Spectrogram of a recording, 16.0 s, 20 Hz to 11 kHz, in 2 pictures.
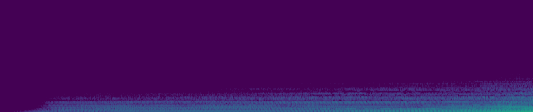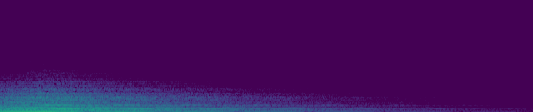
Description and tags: (Low) G Major 7 [Reversed Piano Ambient]
This is my third track to my atmosphere creator pack. This time, it's a low chord.
Steinway D' 9 Foot Grand, recorded and Imported into DAW. Reverbed and Reversed.
Have fun in using my samples.
ambience, ambient, atmosphere, dark, pad, piano, reverse, soundscape, soundtrack, suspense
